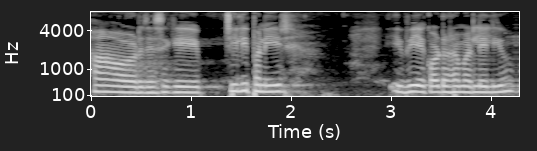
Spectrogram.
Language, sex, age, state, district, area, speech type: Maithili, female, 30-45, Bihar, Purnia, rural, spontaneous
